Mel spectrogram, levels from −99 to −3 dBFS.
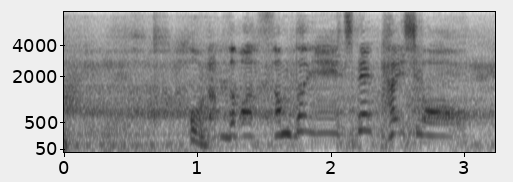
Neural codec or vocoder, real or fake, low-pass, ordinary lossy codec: codec, 16 kHz, 0.8 kbps, ZipCodec; fake; none; none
